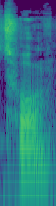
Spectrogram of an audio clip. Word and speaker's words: Thor: TH. Thus Thor is Tor, modern Scandinavian. I didn't know about that. It says it's pronounced.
